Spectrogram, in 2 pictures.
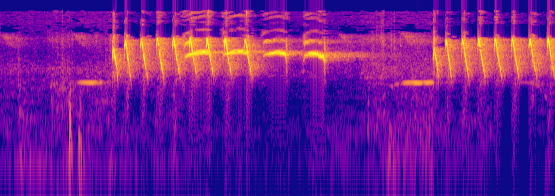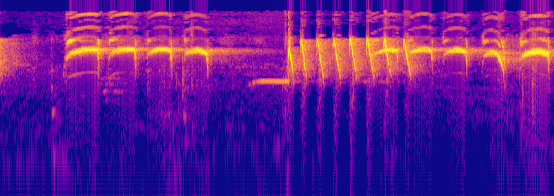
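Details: Bar-winged prinia giving harsh 'nembak kasar' lure song to excite other prinias: repeated bursts of fast, dry, high chattering notes, some ending in looping whistled phrases, each burst introduced by a brief thin whistle.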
